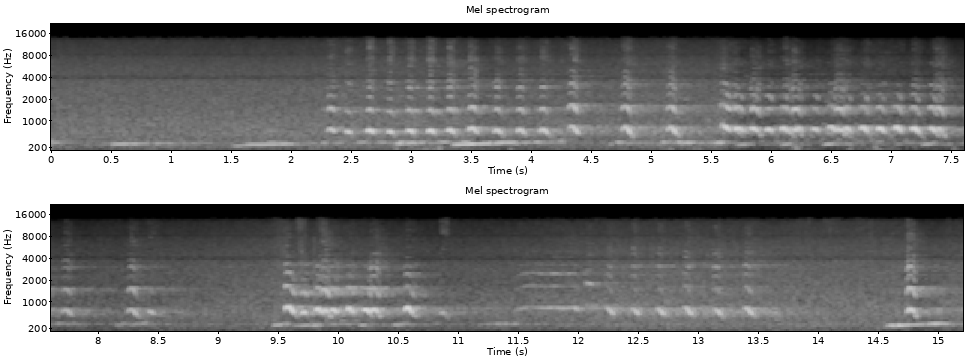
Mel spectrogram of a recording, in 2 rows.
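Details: A wild siamang (Symphalangus syndactylus) family at Fraser's Hill, Peninsular Malaysia, on 12 January 2014, calls with loud rising whoops and fast runs of ringing, barking hoots.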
